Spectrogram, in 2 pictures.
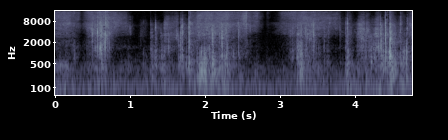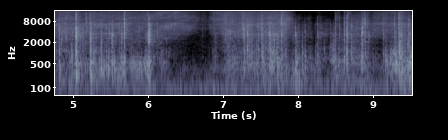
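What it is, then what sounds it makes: Paper newspaper. Both hands fold, lift and crinkle thin newspaper sheets on a table with their fingertips. Dense, bright paper crinkling and crackling comes in bursts, separated by a few brief, quieter pauses. There is almost no low end.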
